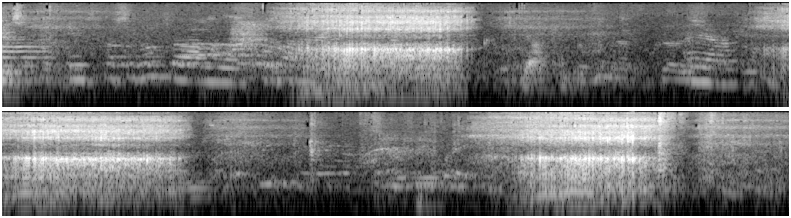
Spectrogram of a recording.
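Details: Loud snoring from an adult man: three rough, rasping snores about every three and a half seconds, with quiet talking in the background between them.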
